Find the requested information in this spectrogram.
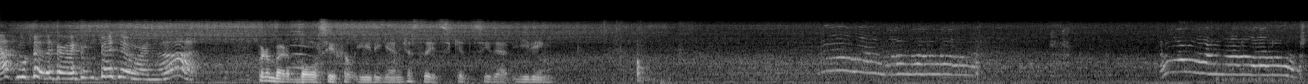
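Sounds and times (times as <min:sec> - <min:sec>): kitten meowing: 0:02.5 - 0:03.5, 0:08.2 - 0:09.8, 0:11.6 - 0:13.0.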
